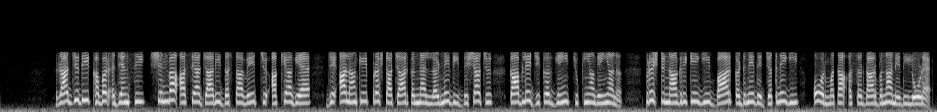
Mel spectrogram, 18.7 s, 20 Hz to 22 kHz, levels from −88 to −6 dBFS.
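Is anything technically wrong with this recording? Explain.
No, there is no fault in this speech recording; it passed through a WebRTC call path whose codec sounds like G.711 A-law at 64 kbps, with the expected band limit of nothing above 4 kHz.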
